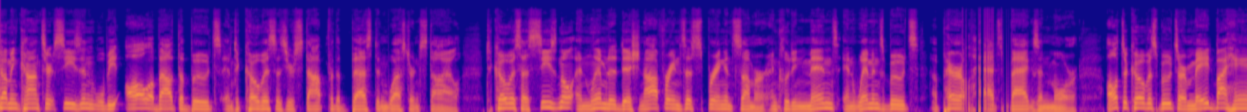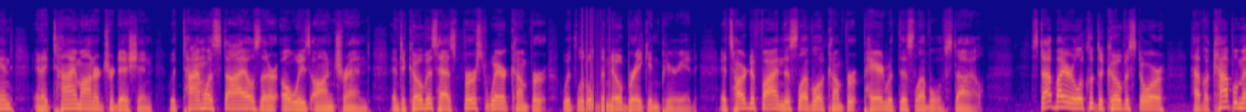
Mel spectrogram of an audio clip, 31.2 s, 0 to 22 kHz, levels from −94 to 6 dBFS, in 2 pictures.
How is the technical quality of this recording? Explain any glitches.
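The recording has two bursts of processor overload crackle in the speech, at 12.01 to 12.64 s and at 22.85 to 23.27 s. The processor fell behind and missed a run of audio buffer deadlines, each dropping a short slice of sound, on the order of 10 ms, to silence. The first burst is longer and denser, with dozens of hard-edged gaps. The second is shorter, with perhaps a dozen or so. Both sound like gritty tearing over the speech that stops when the load clears.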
